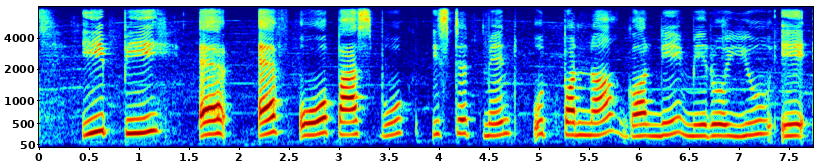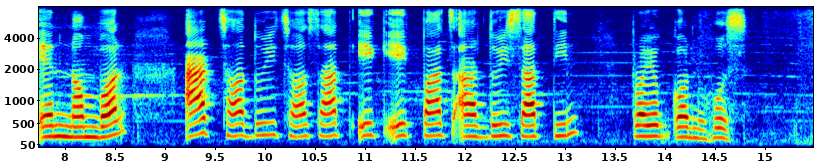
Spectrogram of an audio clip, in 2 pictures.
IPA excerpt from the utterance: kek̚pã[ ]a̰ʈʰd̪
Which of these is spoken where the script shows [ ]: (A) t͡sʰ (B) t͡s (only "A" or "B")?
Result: B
